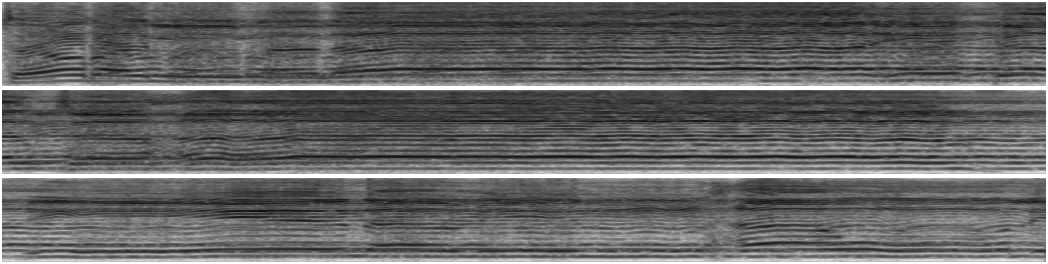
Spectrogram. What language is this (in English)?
Arabic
